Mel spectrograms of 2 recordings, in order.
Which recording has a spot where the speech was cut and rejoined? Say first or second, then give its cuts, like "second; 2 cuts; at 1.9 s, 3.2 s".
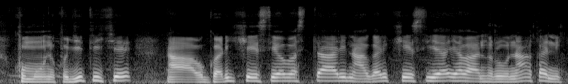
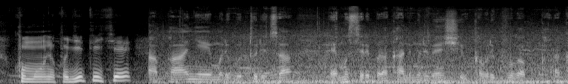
second; 1 cut; at 1.5 s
